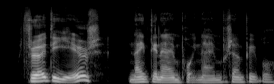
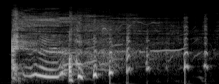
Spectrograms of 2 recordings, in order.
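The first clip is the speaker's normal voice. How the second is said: a long, high laugh; high burst of laughter. Real, not acted. Guest laughing at his own celebrity blunders, high laugh.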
